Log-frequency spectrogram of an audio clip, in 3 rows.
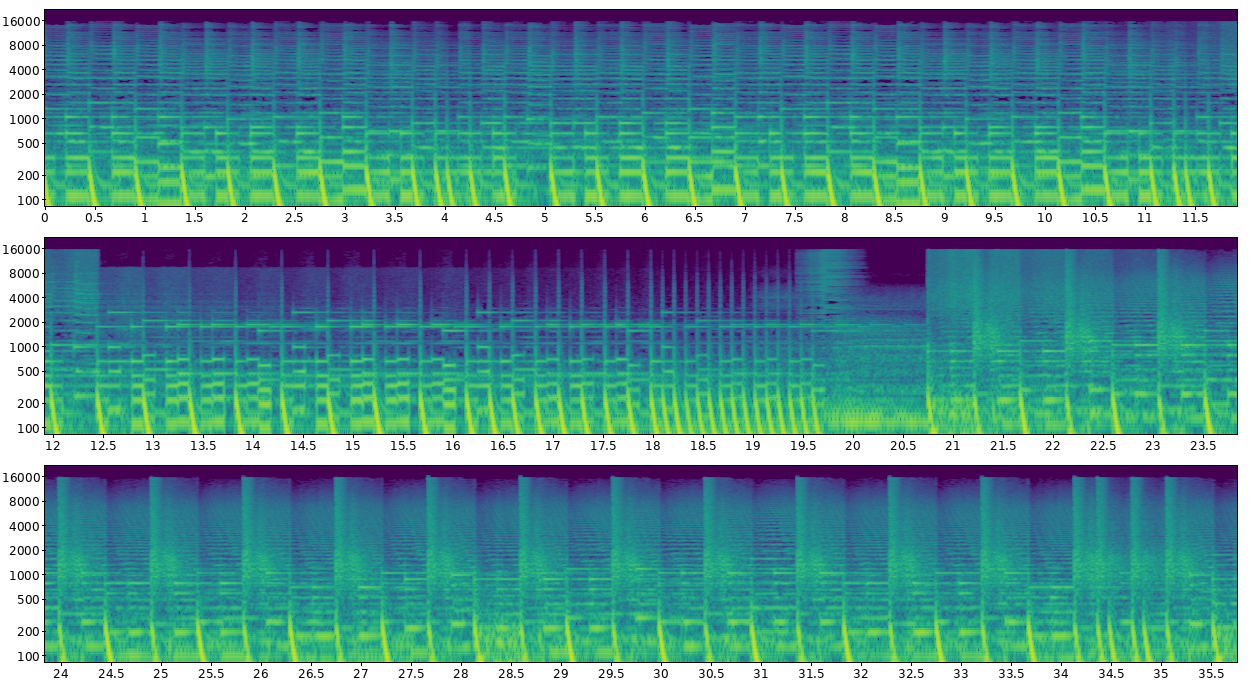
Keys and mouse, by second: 0.0 KP_1, 0.4 z, 3.0 s, 4.2 Tab, 5.5 KP_1, 5.9 z, 7.5 ctrl+Tab, 9.1 click, 10.0 z, 11.3 Tab, 12.4 r, 13.6-14.9 ctrl+drag, 16.0 r, 18.1-19.9 drag, 19.9 KP_1, 25.2 Tab, 25.9-27.1 drag, 27.1 KP_3, 27.9 z, 28.6 e, 30.4 z, 31.4 KP_1, 32.7 z, 34.2 Tab, 34.5 z.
